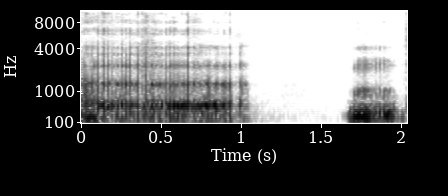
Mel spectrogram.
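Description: A man's drawn-out hesitation sound, 'aaah… uh', held for about a second and then breaking off.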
